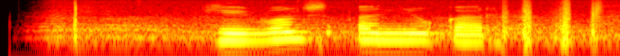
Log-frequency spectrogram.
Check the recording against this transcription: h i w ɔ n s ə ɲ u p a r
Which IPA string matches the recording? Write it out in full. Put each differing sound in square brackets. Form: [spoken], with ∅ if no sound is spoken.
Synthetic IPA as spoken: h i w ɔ n s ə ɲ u [k] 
